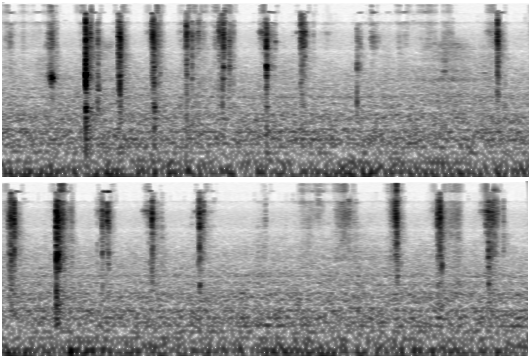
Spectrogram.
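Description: A deck of tarot cards is shuffled repeatedly up close, a continuous papery riffling broken by crisp snapping flicks, with no talking.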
